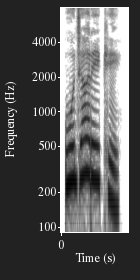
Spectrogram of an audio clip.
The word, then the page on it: ಓಜರೇಖೆ: kannada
